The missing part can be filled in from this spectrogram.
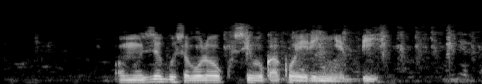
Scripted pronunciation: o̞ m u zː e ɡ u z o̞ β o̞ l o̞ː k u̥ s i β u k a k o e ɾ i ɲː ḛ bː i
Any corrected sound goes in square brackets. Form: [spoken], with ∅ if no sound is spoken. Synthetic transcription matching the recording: o̞ m u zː e ɡ u [s] o̞ β o̞ l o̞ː k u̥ s i β u k a k o e ɾ i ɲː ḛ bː i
